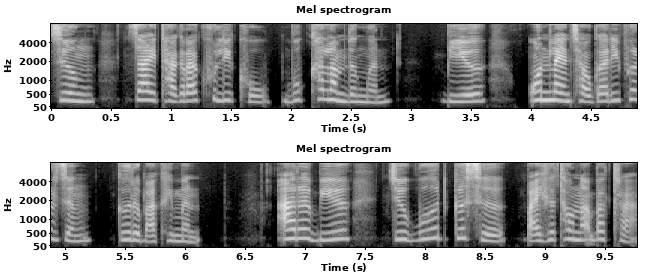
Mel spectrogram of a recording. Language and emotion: Bodo, sad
